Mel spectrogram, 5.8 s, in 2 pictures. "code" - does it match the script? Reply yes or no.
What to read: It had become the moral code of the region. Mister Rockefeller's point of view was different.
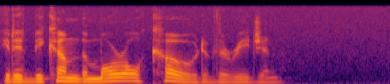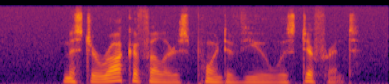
yes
